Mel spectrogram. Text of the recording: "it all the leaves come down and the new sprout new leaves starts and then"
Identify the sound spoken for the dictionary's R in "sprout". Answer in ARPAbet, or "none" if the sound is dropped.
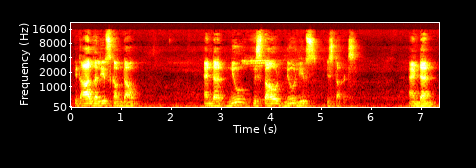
none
